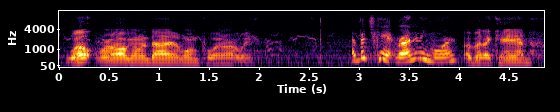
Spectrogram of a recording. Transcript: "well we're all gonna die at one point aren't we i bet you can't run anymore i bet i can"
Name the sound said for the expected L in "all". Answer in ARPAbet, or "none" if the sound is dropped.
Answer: L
